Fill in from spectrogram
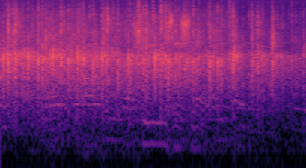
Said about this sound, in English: Give the Lord one more hand clap of praise as you're being seated tonight.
